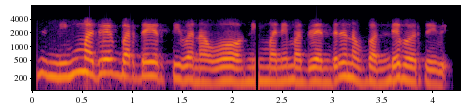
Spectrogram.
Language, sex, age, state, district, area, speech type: Kannada, female, 30-45, Karnataka, Bangalore Urban, urban, conversation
